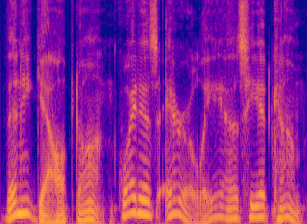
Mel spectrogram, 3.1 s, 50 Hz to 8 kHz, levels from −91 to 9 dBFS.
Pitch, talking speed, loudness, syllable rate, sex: 130 Hz, 215 wpm, -15 LUFS, 5.6 syllables/s, male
